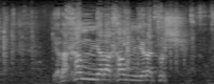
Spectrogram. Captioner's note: speaking fake Arabic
